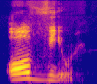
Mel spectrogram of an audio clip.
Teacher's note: So we are extending the sound of O because we have an accent there.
